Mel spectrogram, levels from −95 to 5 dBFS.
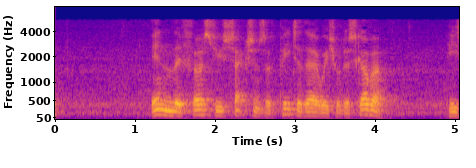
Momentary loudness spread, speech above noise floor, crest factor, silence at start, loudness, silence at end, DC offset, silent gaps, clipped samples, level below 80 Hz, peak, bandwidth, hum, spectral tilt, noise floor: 11 LU; 23 dB; 18 dB; 0 s; -19 LUFS; 0 s; under 0.1%; none; under 0.1%; -58 dBFS; -2 dBFS; 5.8 kHz; none; -10.5 dB/octave; -42 dBFS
